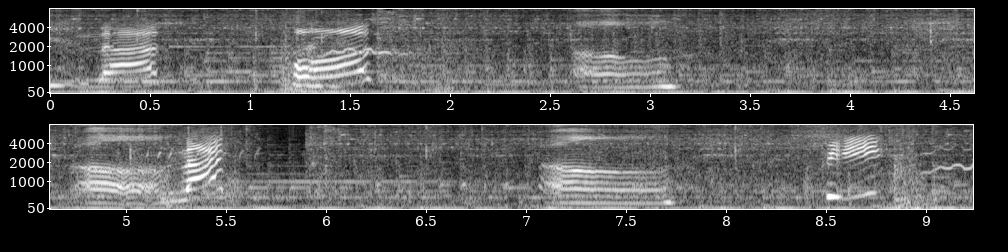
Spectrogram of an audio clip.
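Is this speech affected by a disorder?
No.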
